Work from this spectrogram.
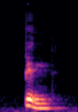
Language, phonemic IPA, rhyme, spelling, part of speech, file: Dutch, /pɪn/, -ɪn, pin, noun, Nl-pin.ogg
- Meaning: peg, pin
